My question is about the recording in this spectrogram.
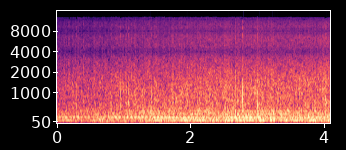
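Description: Steady electrical hum over a hiss, slowly growing louder: the cyclotron's high-frequency oscillator installation powering up.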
